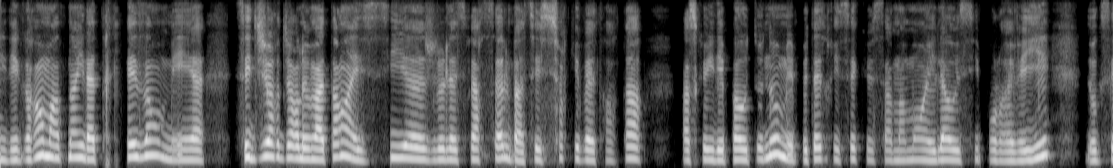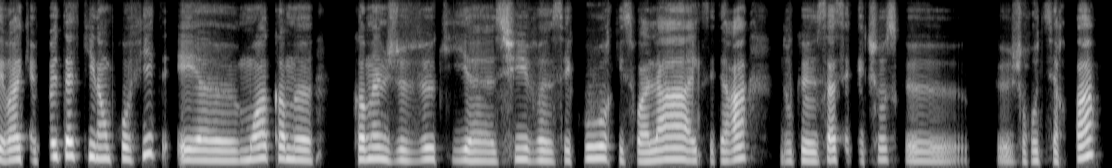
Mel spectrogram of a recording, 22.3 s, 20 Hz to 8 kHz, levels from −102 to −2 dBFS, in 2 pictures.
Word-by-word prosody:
Il 180 -1 -4
est 180 - +2
grand 205 +8 +3
maintenant, 225 -1 +3
il 220 -3 +4
a 185 - +6
13 230 +5 +1
ans. 260 0 +3
Mais, 185 -3 0
heu, - - -2 0.3
c'est 225 - +4
dur, 230 +3 +4
dur 210 -1 +3
le 195 -1 +5
matin 190 +6 +4
et 185 -4 +2
si, 215 +6 -2
heu, 195 -2 +4
je 175 -1 -6
le 185 - +2
laisse 185 0 -1
faire 190 -2 -1
seul, 205 +1 0
bah, 165 - +1
c'est 185 - -1
sûr 205 +4 -8
qu'il 200 -2 -5
va 180 - +3
être 170 0 -4
en 170 - -13
retard. 200 +5 -2 0.4
Parce 175 -1 -4
qu'il 180 -2 -1
est 175 - +4
pas 185 +1 +2
autonome 215 +8 +4
et - - 0
peut-être, 195 +3 -3
il 180 - -6
sait 190 +1 -7
que 185 -2 -14
sa 175 +1 -11
maman 175 +1 -6
est 170 - -1
là 185 0 +2
aussi 180 +2 -5
pour 175 -2 -7
le 165 - -6
réveiller. 175 +11 +2 0.3
Donc 170 -2 -4
c'est 185 +1 -1
vrai 185 +3 +3
que, 190 - -13
peut-être 240 +1 +5
qu'il 235 -5 +1
en 205 - +1
profite 205 +7 -2 0.2
et 180 0 +2
heu, 170 -1 +1
moi 195 +5 +1
comme, 200 -2 0
heu, 180 -1 +2 0.4
quand 190 - +4
même 200 0 +1
je 175 +1 -5
veux 175 +4 -2
qu'il, 175 -1 -6
heu, 165 -1 -2
suive 175 0 -2
ses 170 +1 -8
cours, 205 0 0
qu'il 175 -4 -11
soit 160 0 -2
là 190 +1 +3
et 170 - -3
cetera. 170 +6 -1 0.3
Donc, 160 +2 -13
heu, 160 -2 +1
ça 180 +3 0
c'est 180 -1 -16
quelque 160 - -16
chose 185 -1 -7
que 80 -1 -7 0.4
que 80 0 -9
je - - -12
retire 165 0 -8
pas. 255 +6 +4
185 Hz, 235 wpm, -24 LUFS, 170-205 Hz, 0.4 s, a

